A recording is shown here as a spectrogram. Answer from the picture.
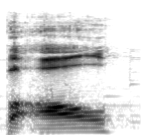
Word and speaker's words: Baal: terms of worship of Baal, which you might also hear pronounced Baal, but in order for it to flow smoothly when I'm saying it, just Baal works better.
